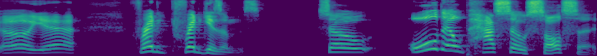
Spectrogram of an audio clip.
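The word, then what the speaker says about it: fredagsmys: so a new phenomenon catches on called uh Fred gizm Fred gizm which means if you pronounce it correctly means cozy Friday from this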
